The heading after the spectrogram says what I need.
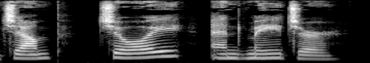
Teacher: This is not a simple sound. It is a combination of a quick stop followed by a fricative. You create it by placing the tip of your tongue against the hard ridge behind your upper teeth, building pressure, and then releasing it into the buzzing sound of the Z sound, all while your vocal cords vibrate. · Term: voiced affricate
